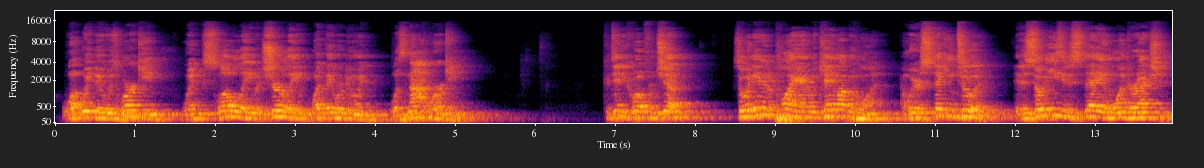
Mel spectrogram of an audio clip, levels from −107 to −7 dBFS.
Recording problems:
off-mic speech; far
room echo; noticeable; dies away in 0.7 s

